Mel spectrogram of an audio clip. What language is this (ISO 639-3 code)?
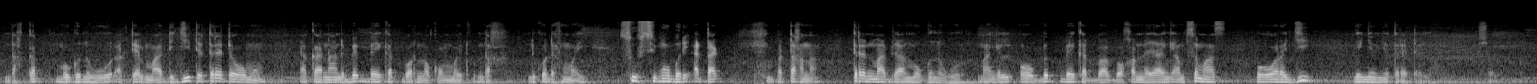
wol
